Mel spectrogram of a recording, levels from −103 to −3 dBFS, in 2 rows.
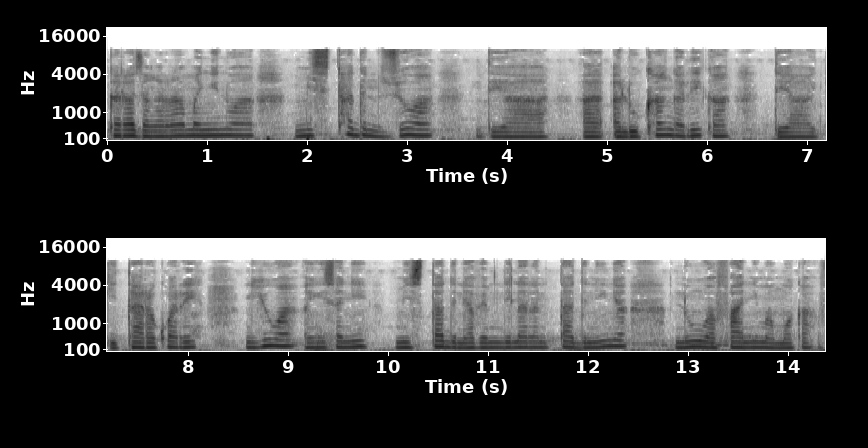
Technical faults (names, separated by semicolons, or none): AAC compression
